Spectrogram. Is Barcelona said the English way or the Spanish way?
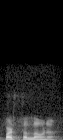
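Spanish. It is said with local Spanish pronunciation.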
